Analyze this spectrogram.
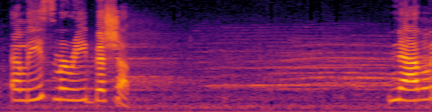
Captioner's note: cheers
